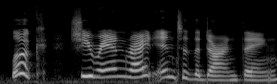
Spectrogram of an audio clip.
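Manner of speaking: loud, high-pitched jeering yell, like from a crowd. One of the girls yells at a blindfolded girl, yelling. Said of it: "Someone yelled".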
